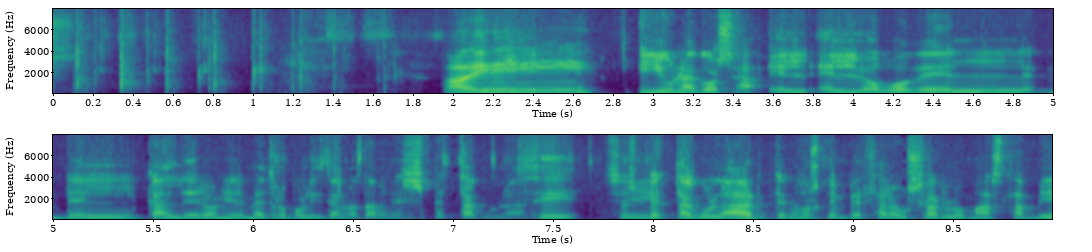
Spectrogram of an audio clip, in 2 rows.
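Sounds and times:
clapping: 0.0s - 1.5s
speech: 2.0s - 9.9s.

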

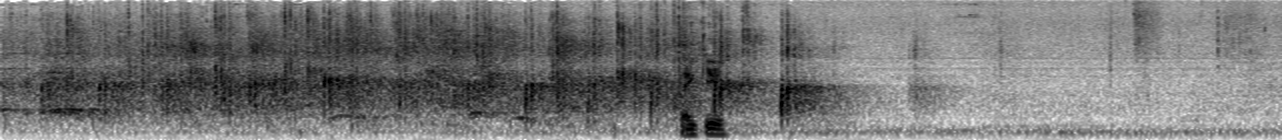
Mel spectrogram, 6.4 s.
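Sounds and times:
audience applause: 0.0s - 4.8s
speech: 3.4s - 3.8s.

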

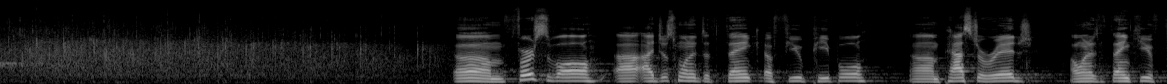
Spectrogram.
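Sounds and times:
audience applause: 0.0s - 4.5s
speech: 4.5s - 11.6s.

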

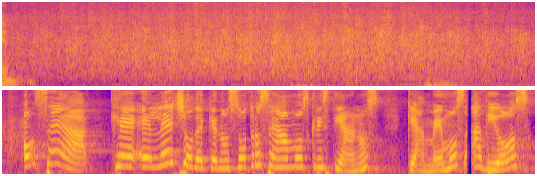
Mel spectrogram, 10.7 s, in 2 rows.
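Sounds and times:
speech: 0.0s - 0.4s, 6.0s - 10.6s
audience applause: 0.0s - 5.6s.

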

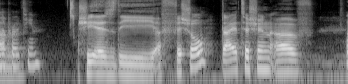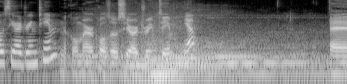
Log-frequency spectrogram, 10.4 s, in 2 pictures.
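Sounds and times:
speech: 0.0s - 8.4s, 10.2s - 10.4s
motorcycle passing by: 4.5s - 10.4s.

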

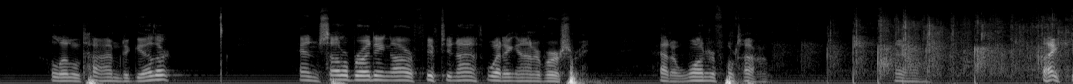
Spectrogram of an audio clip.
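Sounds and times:
speech: 0.5s - 1.8s, 3.0s - 5.9s, 6.6s - 7.8s, 8.9s - 9.4s, 10.4s - 10.7s
audience applauding: 7.8s - 10.7s.

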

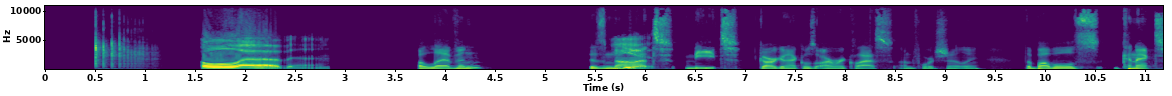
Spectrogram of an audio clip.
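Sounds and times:
dice being rolled: 0.5s - 1.2s
speech: 1.6s - 2.8s, 3.7s - 4.4s, 5.4s - 11.1s.

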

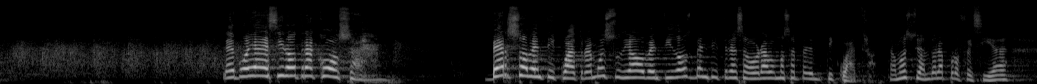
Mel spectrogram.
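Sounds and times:
audience applauding: 0.0s - 2.6s
speech: 2.2s - 3.9s, 4.9s - 10.3s.

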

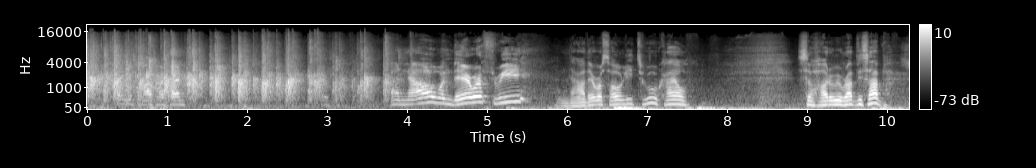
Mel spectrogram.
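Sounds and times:
crowd clapping: 0.0s - 4.8s
speech: 0.8s - 1.5s, 3.8s - 7.6s, 8.9s - 10.2s.

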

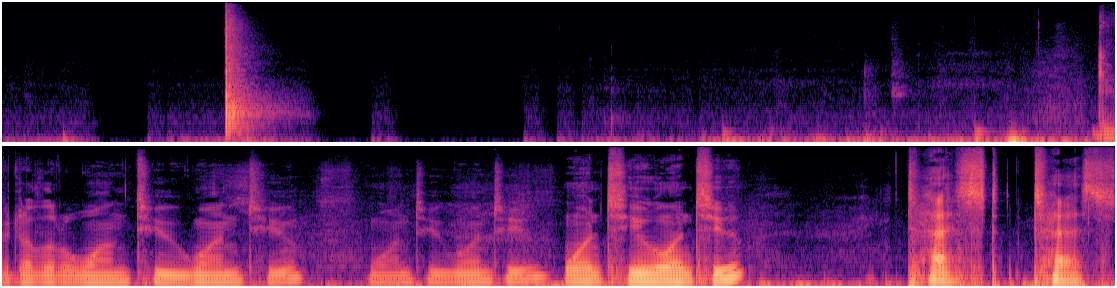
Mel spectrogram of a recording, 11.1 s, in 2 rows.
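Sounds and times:
hand clap in front of microphone: 1.1s - 1.6s
speech: 5.5s - 9.4s, 10.2s - 11.1s.

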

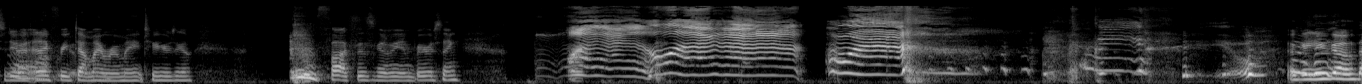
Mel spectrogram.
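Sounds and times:
speech: 0.0s - 2.2s, 2.9s - 6.7s, 12.9s - 13.6s
human voice imitating a baby crying: 5.4s - 9.3s, 10.8s - 11.5s.

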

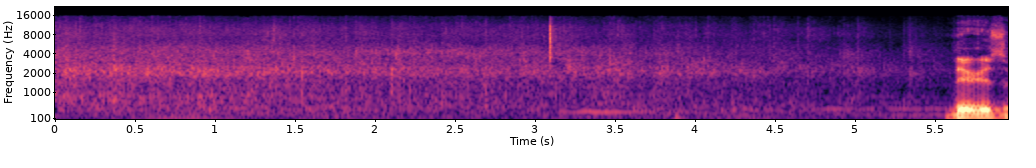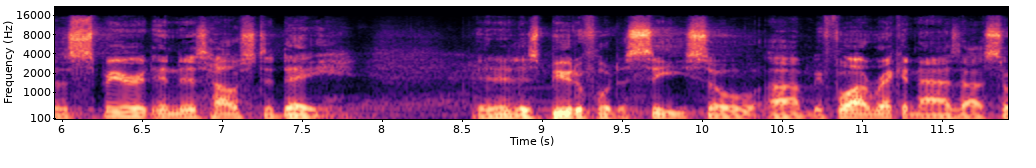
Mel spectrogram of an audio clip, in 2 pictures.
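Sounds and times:
audience applause: 0.0s - 5.8s
speech: 5.6s - 11.9s.

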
